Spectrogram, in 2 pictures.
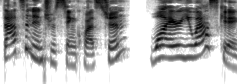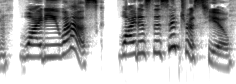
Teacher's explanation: With a higher pitch and a slight rise throughout the question, you show curiosity and interest in their response.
